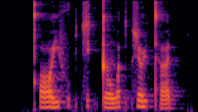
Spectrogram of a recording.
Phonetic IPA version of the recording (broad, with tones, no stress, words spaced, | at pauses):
kʰɔː˨˧jfʊ˥k̚t͡sɪ˧k̚ t̪o˨˥wɐ˥k̚t͡sɵ˥ɥ t̪ʰɐ˨t̚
